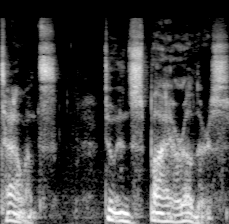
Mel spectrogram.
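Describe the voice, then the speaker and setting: A somewhat breathy man at a very slow pace. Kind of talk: inspirational talk and reading. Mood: earnest, calm, reflective. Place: home room. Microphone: phone near.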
